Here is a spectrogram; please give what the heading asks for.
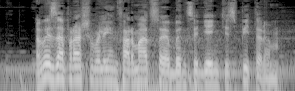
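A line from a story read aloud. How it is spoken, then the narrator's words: Plain. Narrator (Russian): сказала J-U-N-I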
